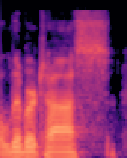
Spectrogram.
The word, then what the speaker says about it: Libertas: firm's website so uh libertas sounds exactly like it's spelled l i b ER t s like Liberty but it's Latin stands for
